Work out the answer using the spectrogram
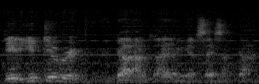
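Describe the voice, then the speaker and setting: A man's voice: mid-range voice, sing-song, very fast, bright, forceful tone, reverberant, recorded from a distance, slight background noise, rough recording. A man hosting a podcast in casual chat, talking bluntly and profanely in a ranting way. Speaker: podcast host.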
